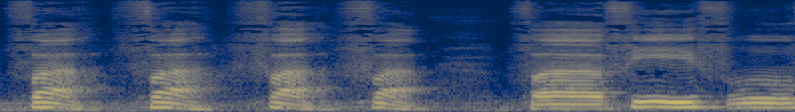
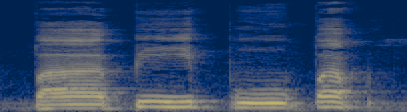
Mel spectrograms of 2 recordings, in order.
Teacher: a yaitu bibir bawah bagian dalam bertemu dengan ujung gigi atas bibir bawah bertemu dengan dua gigi atas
